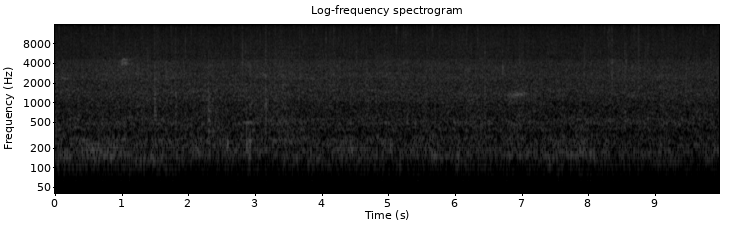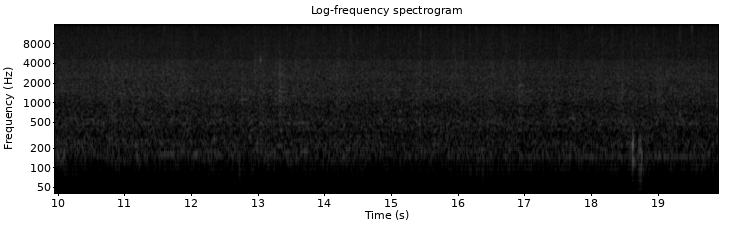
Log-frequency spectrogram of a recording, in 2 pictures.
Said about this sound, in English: What I want is a really good storm. These are a bit pathetic. They're just like thundery showers, really.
